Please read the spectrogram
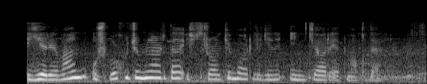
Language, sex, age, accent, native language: Uzbek, female, 18-24, Andijon, Uzbek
